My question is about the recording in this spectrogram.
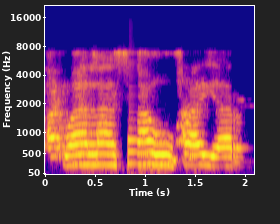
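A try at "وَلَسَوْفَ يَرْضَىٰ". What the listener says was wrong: Yar nya agak tebal sedikit Yar diangkat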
